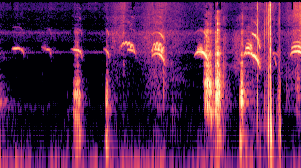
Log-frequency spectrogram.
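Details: Mother hen calling her baby chicks in the countryside; a few scattered low clucks mixed with faint high chick peeps and some brief scratching or rustling noises.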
